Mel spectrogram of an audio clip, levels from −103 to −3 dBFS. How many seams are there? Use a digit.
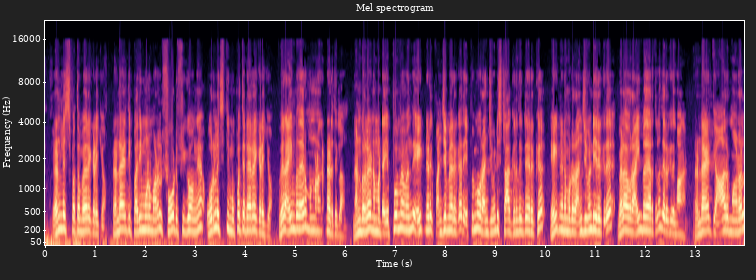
2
